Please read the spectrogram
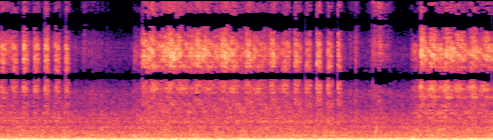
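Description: Felt-tip marker rubbing on paper as polka dots are coloured in: quick short strokes for the first second or so, then longer stretches of steady back-and-forth scribbling.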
